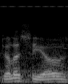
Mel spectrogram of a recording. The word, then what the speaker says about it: Delisio: I know the pure Italian would be Delisio, but he prefers Delisio.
